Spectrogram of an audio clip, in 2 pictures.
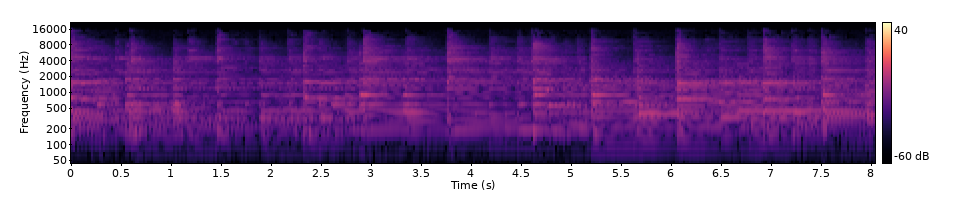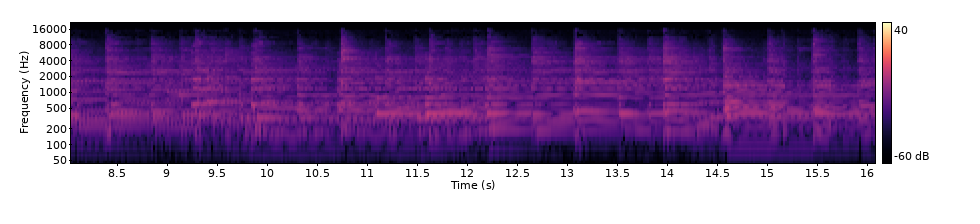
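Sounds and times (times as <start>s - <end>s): acoustic guitar strumming: 0.0s - 16.0s.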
